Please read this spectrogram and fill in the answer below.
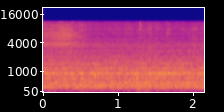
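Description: Steady road and engine noise heard inside the cabin of a car cruising at freeway speed, an even sound with no distinct events.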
